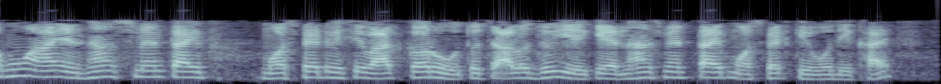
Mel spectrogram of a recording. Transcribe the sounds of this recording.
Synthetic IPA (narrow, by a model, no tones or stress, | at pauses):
oɦũaenɦãnsmeɳʈːaip | mɔspʰeʈʋɪʃeʋat̪kəɾũt̪ot͡ʃa̰lod͡ʒoiekeenɦãnsmẽɳʈːaipmɔspʰeʈkeʋod̪ekʰae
